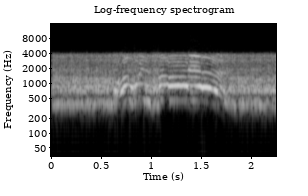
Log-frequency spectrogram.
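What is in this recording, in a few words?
English attack position mood low; War Thunder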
